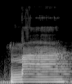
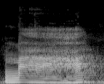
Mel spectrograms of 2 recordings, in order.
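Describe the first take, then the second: First: The pitch stays level and flat. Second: The pitch drops and then rises again. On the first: It means ghost. "keep their voice flat" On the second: It means tomb. "drop your voice, go a little down, and you got to raise it back up"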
